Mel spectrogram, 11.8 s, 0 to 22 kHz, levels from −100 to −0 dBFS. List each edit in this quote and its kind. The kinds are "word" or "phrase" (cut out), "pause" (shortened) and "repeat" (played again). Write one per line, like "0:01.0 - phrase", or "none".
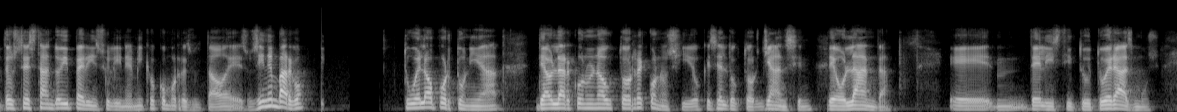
0:06.3 - word
0:08.3 - word
0:10.0 - word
